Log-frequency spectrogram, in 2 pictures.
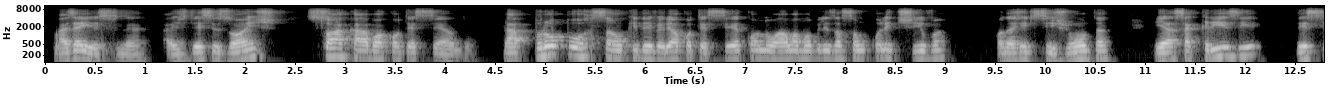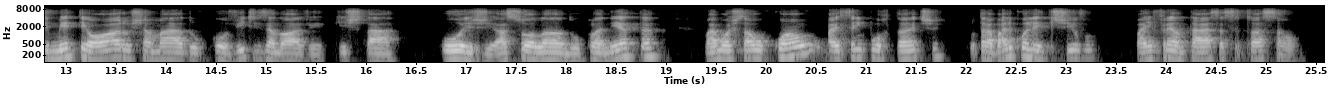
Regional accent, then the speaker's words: Rio de Janeiro, Brazil; sou cria aqui da Maré

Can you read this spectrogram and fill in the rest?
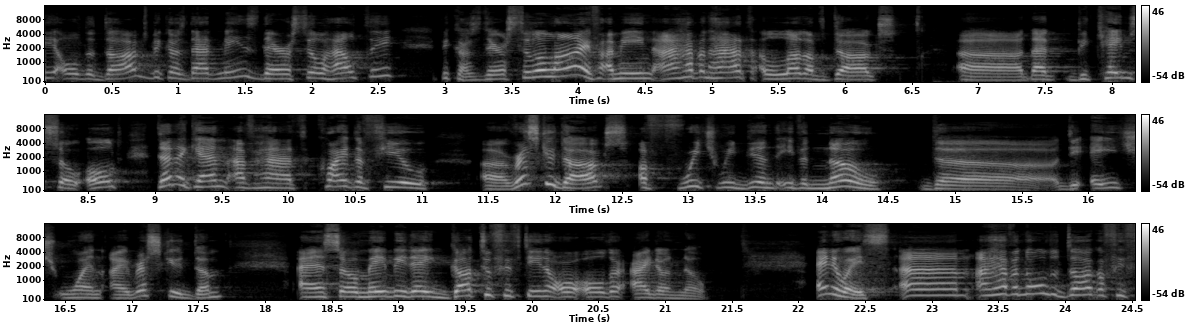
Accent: Belgium; first language Dutch; English is a second language; English is not my mother tongue. I'm from Belgium. and my mother tongue is Dutch.

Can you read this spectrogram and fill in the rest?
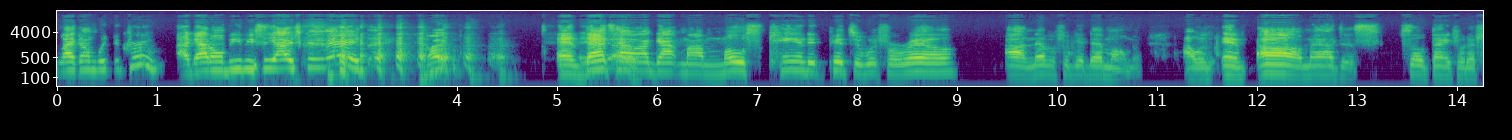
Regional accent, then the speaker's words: Virginia, United States; I'm from Virginia

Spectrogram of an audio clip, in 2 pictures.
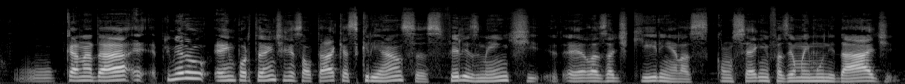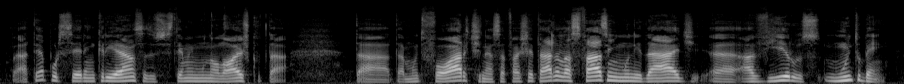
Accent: Brazil; moved away; eu sou brasileiro, apesar de morar lá, eu tenho esse sentimento de carinho e amor pela minha terra

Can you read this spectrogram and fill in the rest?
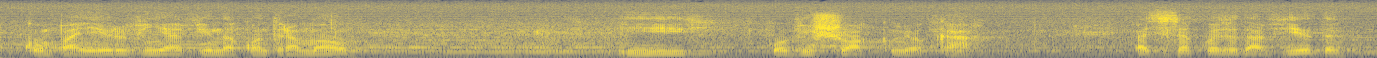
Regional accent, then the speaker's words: Brazil; representei as cores verde e amarela do meu país

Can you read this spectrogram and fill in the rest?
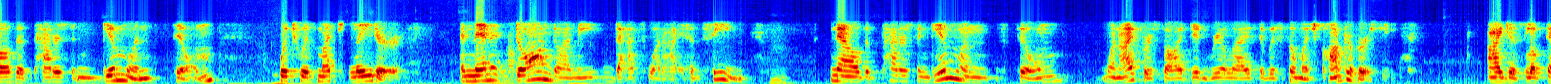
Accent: South Porcupine, Ontario, Canada; I was born and raised in South Porcupine. If you want to know, that's near Timmins.

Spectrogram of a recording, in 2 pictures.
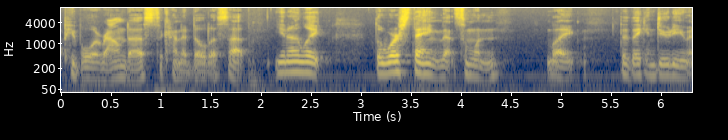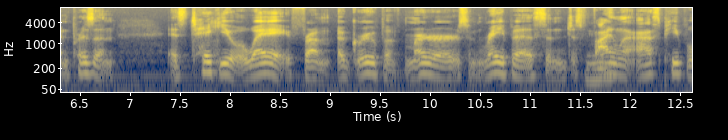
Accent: Oconee County, Georgia, United States; I grew up in Oconee County, which is a couple miles down the road

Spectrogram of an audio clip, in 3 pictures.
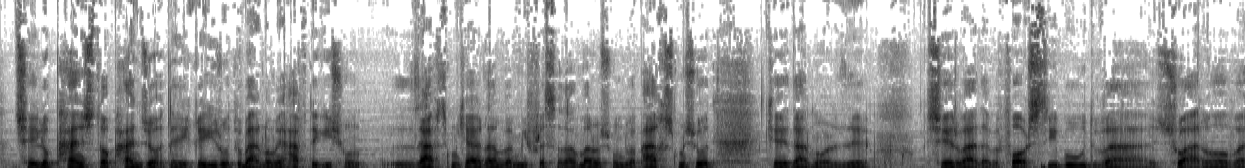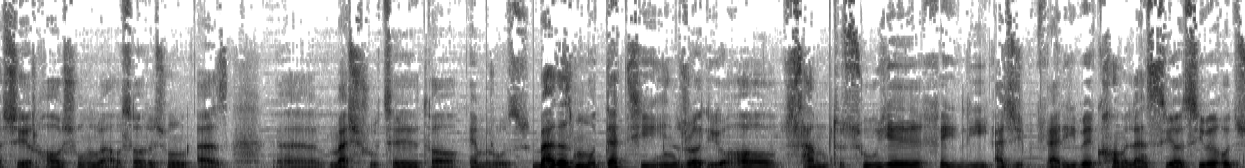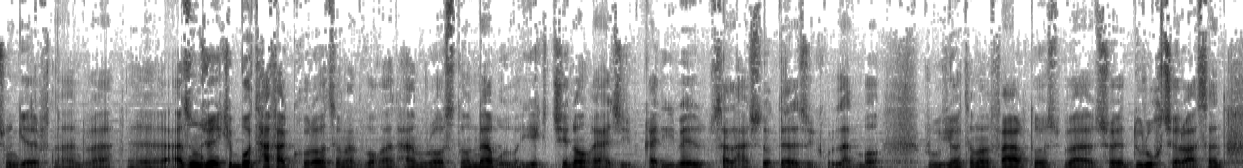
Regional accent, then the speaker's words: Tehran, Tehran Province, Iran; در بیمارستان مدانی تهران به دنیا آمدم و از همون موقع تا الان هم در همین جا مشغول و زندگی هم

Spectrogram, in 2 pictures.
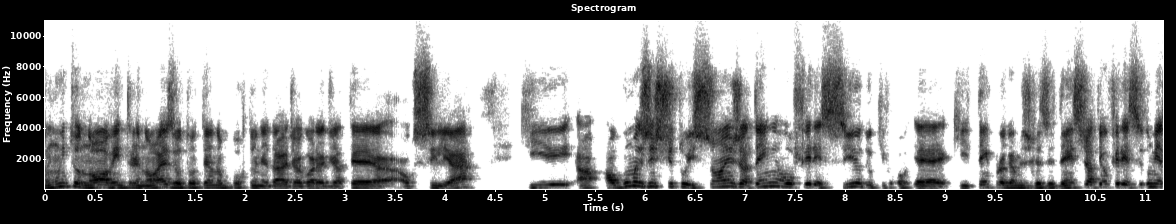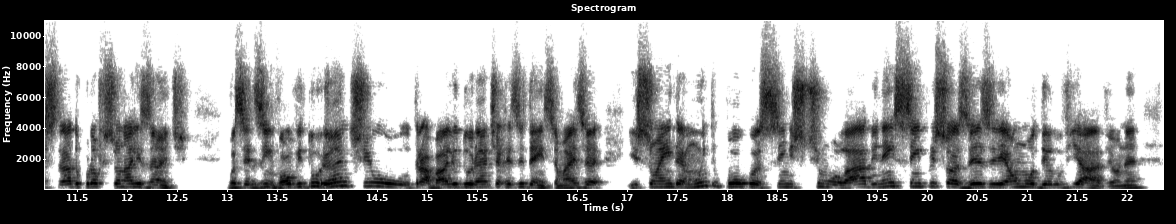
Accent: Rio de Janeiro, Brazil; also born or lived in Niterói; eu fiz minha formação é, inicial toda no Rio de Janeiro, onde, eu, onde, onde minha família, onde, eu, onde eu nasci de qualquer forma

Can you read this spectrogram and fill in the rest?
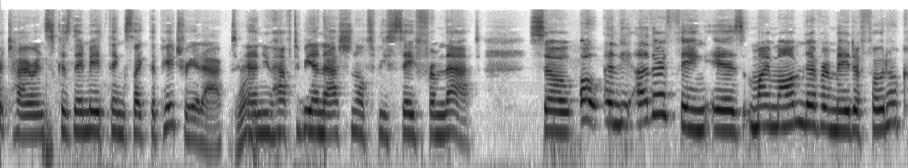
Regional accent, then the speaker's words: South Africa; born there; And he's a U.S. national, but I'm not. He right. was born in Australia. I was born in South Africa.

